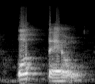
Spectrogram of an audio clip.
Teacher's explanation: o L, que é com som de U no final da palavra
